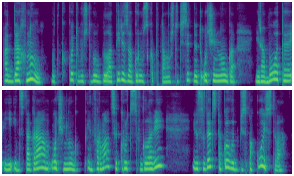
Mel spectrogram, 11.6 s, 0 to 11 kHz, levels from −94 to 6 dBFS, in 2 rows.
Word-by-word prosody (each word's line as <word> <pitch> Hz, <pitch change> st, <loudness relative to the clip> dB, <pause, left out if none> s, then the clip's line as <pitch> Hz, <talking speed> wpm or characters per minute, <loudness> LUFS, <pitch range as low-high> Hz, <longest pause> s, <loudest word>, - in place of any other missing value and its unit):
отдохнул. 230 Hz, -, +3 dB, 0.2 s
Вот, 195 Hz, -2 st, -9 dB
какой-то 250 Hz, -4 st, -4 dB
вот, 205 Hz, 0 st, -4 dB
чтобы 205 Hz, +2 st, -2 dB
была 195 Hz, 0 st, 0 dB
перезагрузка. 215 Hz, -3 st, -2 dB
Потому 185 Hz, +1 st, -6 dB
что 190 Hz, +1 st, -11 dB
действительно 240 Hz, 0 st, -4 dB
это 195 Hz, -, -4 dB
очень 225 Hz, -1 st, +1 dB
много: 215 Hz, -3 st, +1 dB, 0.4 s
и 190 Hz, -, +2 dB
работа, 225 Hz, +4 st, +3 dB
и 205 Hz, +1 st, -1 dB
"Инстаграм", 220 Hz, +6 st, +1 dB
очень 240 Hz, -4 st, +1 dB
много 200 Hz, -3 st, +1 dB
информации 230 Hz, -, -1 dB
крутится 225 Hz, -1 st, -3 dB
в -, -, -10 dB
голове. 225 Hz, -, +4 dB, 0.5 s
И 240 Hz, -5 st, +1 dB
создается 285 Hz, +8 st, +1 dB
такое 285 Hz, -, +2 dB
вот 230 Hz, -5 st, +2 dB
беспокойство. 195 Hz, -, -2 dB
220 Hz, 145 wpm, -23 LUFS, 195-245 Hz, 0.5 s, голове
